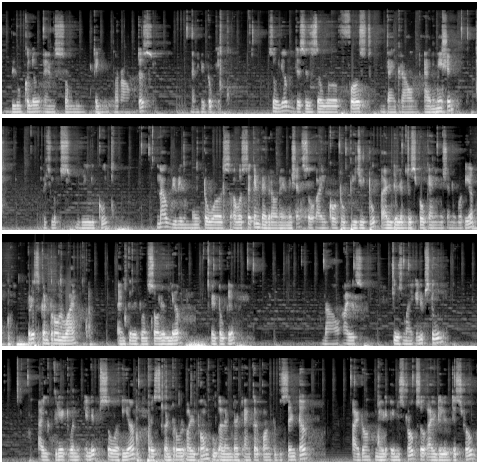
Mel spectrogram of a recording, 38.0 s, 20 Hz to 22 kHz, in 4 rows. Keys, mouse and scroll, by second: 4.2 space, 8.6 space, 9.1 click, 9.3 space, 11.5 space, 12.2 click, 13.2 space, 16.2 click, 19.9 ctrl+y, 21.3 Return, 23.1-32.6 drag, 32.6 ctrl+alt+Home, 35.4-38.0 drag.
